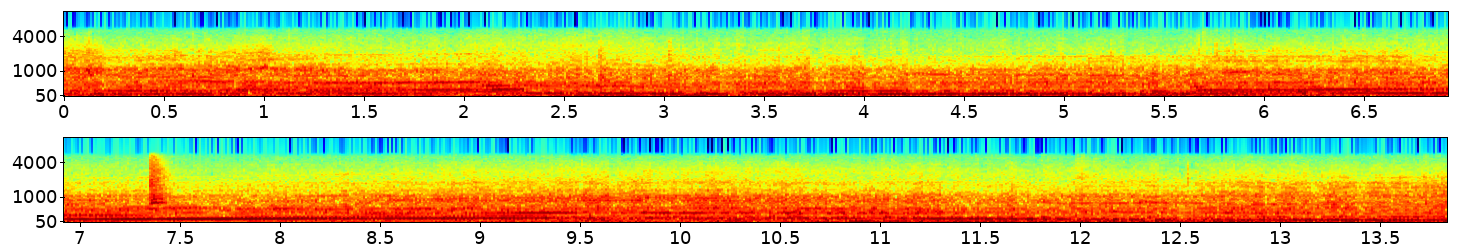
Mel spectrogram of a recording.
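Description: Citroën Saxo's four-cylinder engine heard from inside the cabin on a fast lap, revving up and dropping back repeatedly as it works through the gears and eases off for corners. A short sharp tick comes about seven seconds in.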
